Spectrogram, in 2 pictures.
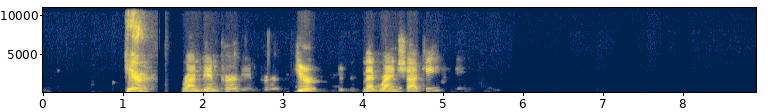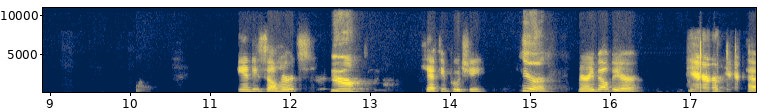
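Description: A middle-aged woman speaks calmly over an online call, with pauses.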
